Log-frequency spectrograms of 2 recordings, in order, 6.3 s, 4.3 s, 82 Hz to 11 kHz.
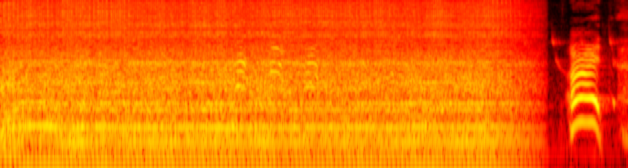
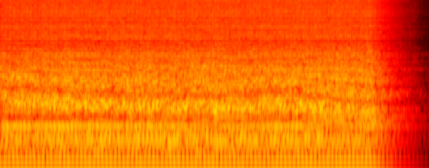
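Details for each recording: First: Toro Recycler mower with a Briggs & Stratton engine: hard to start, it runs with an uneven, lumpy beat for about 10 seconds and then cuts out. Diagnosed as a carburetor clogged by old fuel or debris. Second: Toro Recycler mower, Briggs & Stratton engine, after draining tank and cleaning clogged carburetor: steady even buzz nearly four seconds, no surging or misfire, winds down cleanly at shutoff; fixed.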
